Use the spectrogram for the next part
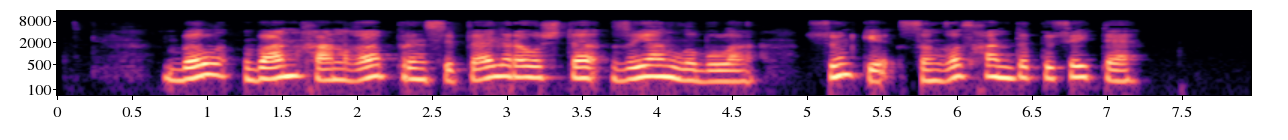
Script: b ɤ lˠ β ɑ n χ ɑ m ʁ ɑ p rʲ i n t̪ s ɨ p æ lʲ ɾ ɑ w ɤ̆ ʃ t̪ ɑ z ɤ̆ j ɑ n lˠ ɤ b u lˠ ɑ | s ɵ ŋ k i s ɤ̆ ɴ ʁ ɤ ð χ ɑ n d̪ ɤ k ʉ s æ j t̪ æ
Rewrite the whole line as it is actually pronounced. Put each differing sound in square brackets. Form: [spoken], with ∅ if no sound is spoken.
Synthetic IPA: b ɤ lˠ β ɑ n χ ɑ [ɴ] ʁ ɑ p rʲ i n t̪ s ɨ p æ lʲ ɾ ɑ w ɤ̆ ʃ t̪ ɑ z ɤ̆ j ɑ n lˠ ɤ b u lˠ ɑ | s ɵ ŋ k i s ɤ̆ ɴ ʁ ɤ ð χ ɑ n d̪ ɤ k ʉ s æ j t̪ æ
